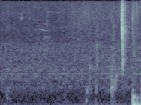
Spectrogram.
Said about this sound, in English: Sip of water.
